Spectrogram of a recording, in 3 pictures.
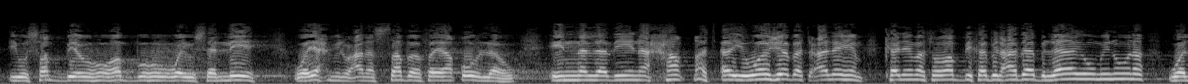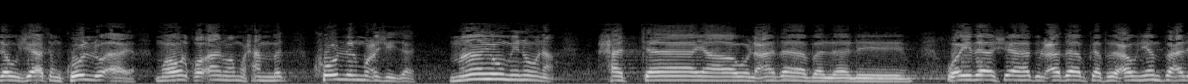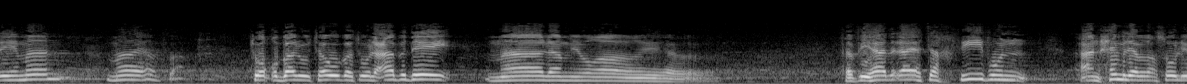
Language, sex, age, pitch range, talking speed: Arabic, male, 50-69, 180-215 Hz, 95 wpm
